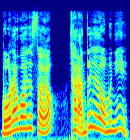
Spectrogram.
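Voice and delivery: plain reading voice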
